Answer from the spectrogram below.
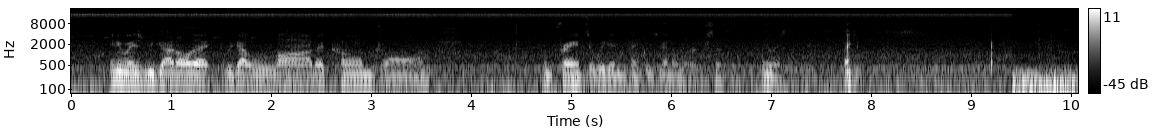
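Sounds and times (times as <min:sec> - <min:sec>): honey bees buzzing: 0:00.0 - 0:09.4.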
